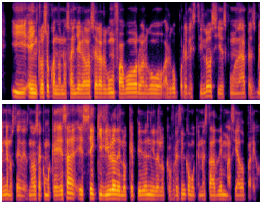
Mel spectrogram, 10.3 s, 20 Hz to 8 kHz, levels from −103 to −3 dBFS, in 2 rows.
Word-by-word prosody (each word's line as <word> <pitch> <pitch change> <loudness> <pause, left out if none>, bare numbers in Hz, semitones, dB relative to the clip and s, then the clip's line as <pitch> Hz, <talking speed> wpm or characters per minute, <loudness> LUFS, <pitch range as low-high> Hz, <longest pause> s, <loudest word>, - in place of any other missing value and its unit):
y 260 -4 +3
e 125 - +7
incluso, 125 +4 +2
cuando 115 -3 -1
nos 110 +1 -6
han 115 -1 +1
llegado 120 0 +2
a - - +3
hacer, 120 +1 +1
algún 120 +1 -1
favor, 125 +2 +2
o 120 - -1
algo-algo 115 +2 -4
por - - -8
el - - -6
estilo, 120 +4 -2
sí 120 -5 -6
es 110 - -7
como 115 - -9
de: 115 - -4
"Ah, 120 - -1
pues 110 +4 -11
vengan 125 +1 -1
ustedes", 115 -1 -6
¿no? 120 +1 -2
O - - +1
sea, - - 0
como 240 +1 -3
que 120 +1 +2
esa 150 +3 +5
Ese 135 +1 +3
equilibrio 130 0 +5
de 125 - +3
lo 120 - -1
que - - -3
piden, 125 +1 -1
y 125 - 0
de 120 0 -2
lo 115 0 -7
que - - -12
ofrecen, 120 +2 -6
como 130 -2 -3
que, - - -17
no 115 - -7
está 120 -2 -2
demasiado 120 -1 -4
parejo. - - -13
120 Hz, 275 wpm, -24 LUFS, 115-130 Hz, -, e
